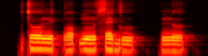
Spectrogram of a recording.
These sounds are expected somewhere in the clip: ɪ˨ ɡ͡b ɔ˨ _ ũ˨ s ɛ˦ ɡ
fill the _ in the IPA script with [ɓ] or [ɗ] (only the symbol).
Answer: ɓ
